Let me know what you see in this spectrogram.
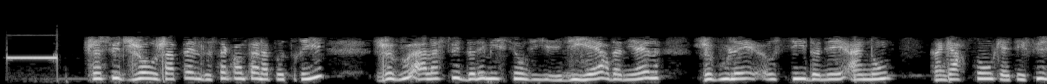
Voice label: Lettres fusilles repondeur

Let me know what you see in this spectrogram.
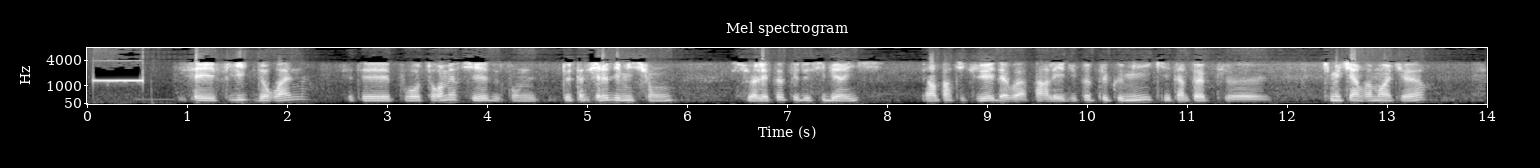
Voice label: repondeur; Peuples de Siberie

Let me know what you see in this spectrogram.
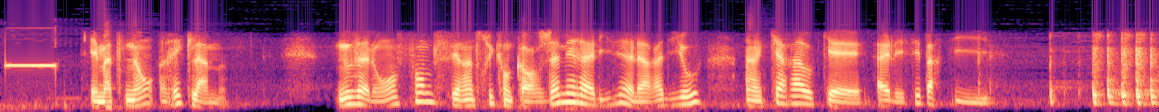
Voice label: Pubs France Inter, repondeur

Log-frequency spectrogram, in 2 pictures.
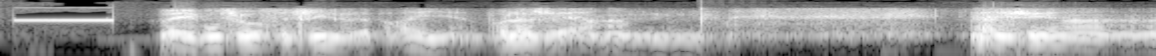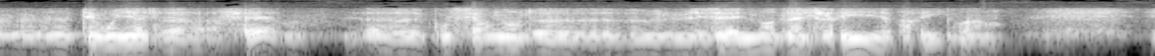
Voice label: repondeur; Ratonade a Paris

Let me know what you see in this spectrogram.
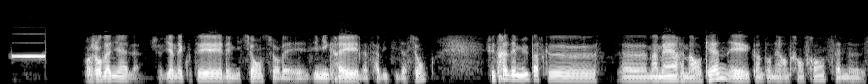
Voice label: Alphabetisation repondeur

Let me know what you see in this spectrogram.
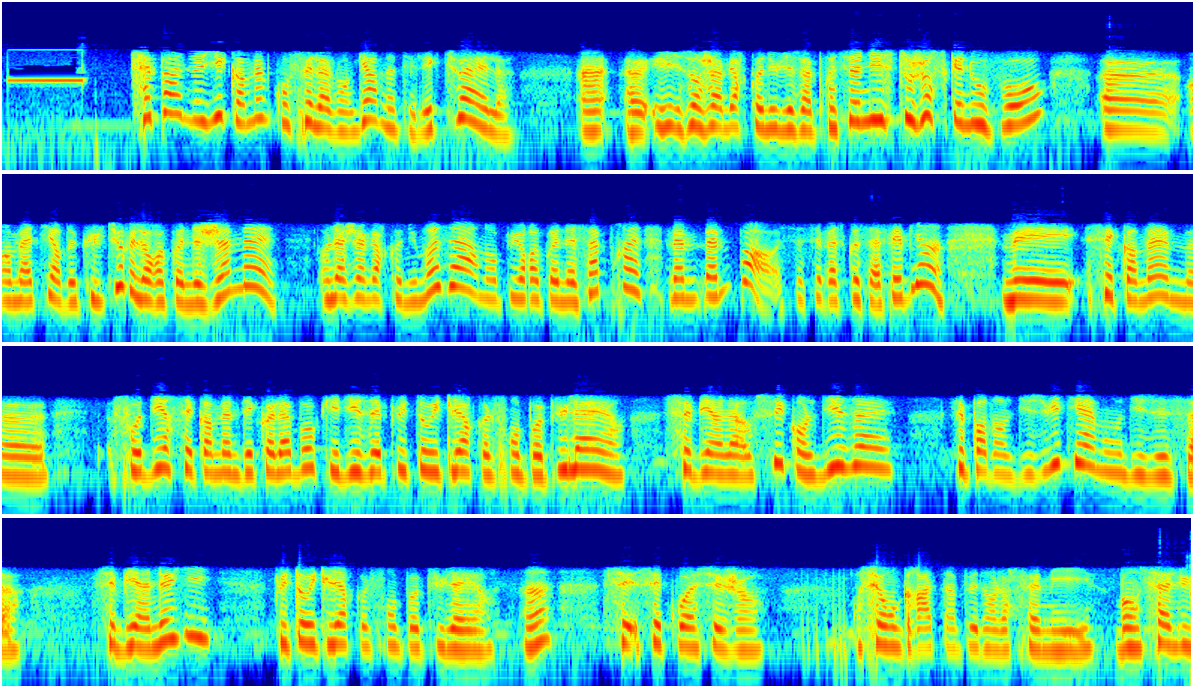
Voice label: repondeur; Bourgeois collabos

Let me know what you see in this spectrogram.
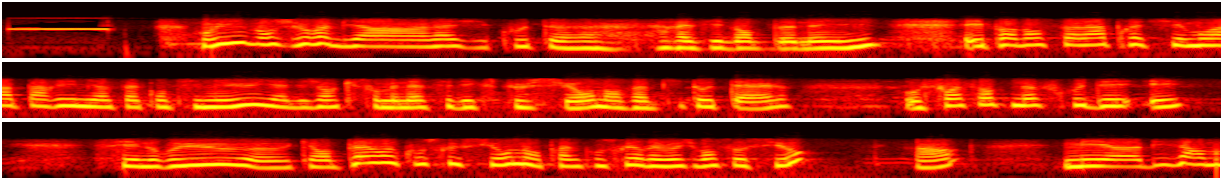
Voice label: repondeur; Expulsions locatives

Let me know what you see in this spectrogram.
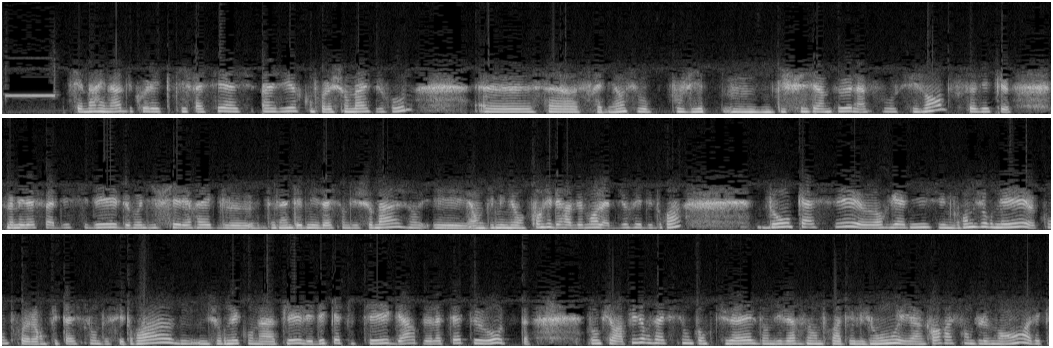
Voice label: Assurance chomage repondeur

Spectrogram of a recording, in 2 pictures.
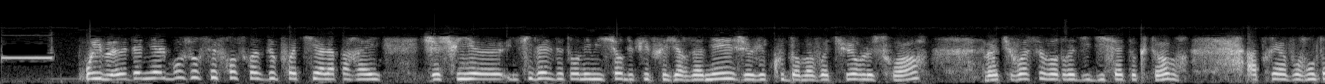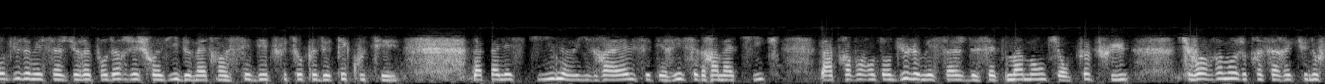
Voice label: France d en bas repondeur

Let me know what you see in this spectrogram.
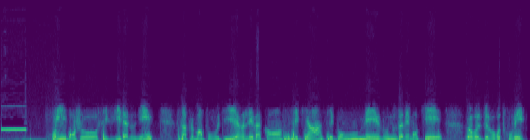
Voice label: repondeur; Manque de Lа-Bas

